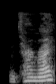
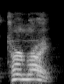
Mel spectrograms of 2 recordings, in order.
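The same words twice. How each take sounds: First: Said in the usual way. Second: Higher-pitched retold instruction; higher, matter-of-fact quoted command; confident child's direction. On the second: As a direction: imitate a kid confidently giving directions. Child giving directions in story.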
